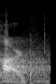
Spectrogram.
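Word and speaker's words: heard: তাহলে হিয়ার্ড না, উচ্চারণটা হবে হার্ড।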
